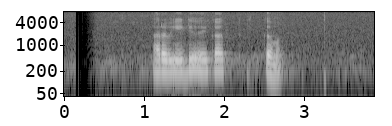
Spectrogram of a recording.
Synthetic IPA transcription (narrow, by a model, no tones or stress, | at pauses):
ɐɾəʋiːɖijojekat̪ekːɐmə̰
